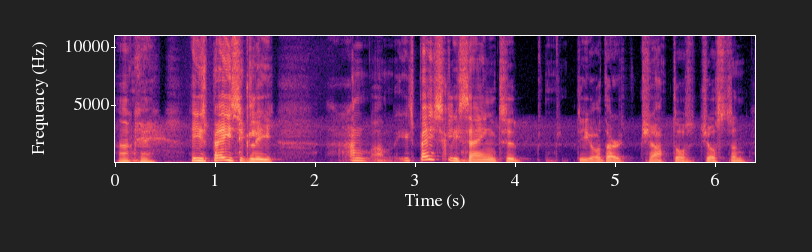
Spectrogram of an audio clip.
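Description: An Irish man hosts a talk radio phone-in. He challenges his callers with probing questions. His pitch swings widely as he talks. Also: big pitch swings, moderate pace, a bit bright, a little hiss or hum.

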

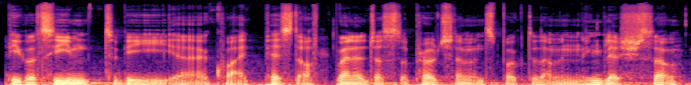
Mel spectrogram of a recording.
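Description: Very low, gravelly man. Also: little pitch movement, normal speed, warm tone, a little hiss or hum. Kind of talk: casual interview answer.

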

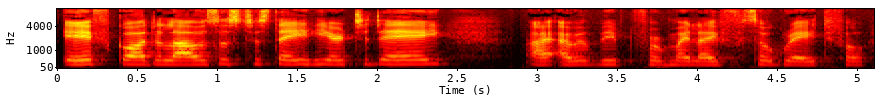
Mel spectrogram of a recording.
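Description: Woman from Brazil, interviewee; smooth and even, heartfelt. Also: on the high side, normal speed. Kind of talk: personal account.

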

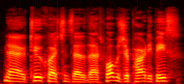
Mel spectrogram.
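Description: A man's voice: medium pitch, fast talker, a bit bright, no echo, clean studio sound. An Irish man hosting a radio show, joking and hesitating with fillers as he chats with a guest. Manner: jokey, hesitant, fond of fillers and laughs. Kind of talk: casual radio interview. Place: radio studio.

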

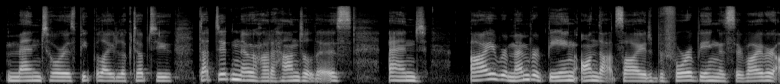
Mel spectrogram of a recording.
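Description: A young adult woman from France, an author calmly explaining her experiences in an interview. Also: on the low side. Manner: earnest, measured, explanatory. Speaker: author and survivor, interview guest. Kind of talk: reflective interview answers.

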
